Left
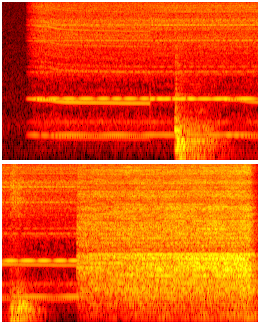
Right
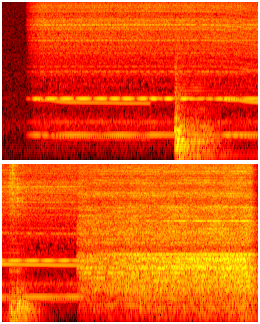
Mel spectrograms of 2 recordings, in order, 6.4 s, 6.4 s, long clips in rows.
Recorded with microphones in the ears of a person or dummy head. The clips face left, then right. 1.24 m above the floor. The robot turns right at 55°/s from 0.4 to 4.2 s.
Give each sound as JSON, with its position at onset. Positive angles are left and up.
{"t": 2.2, "sound": "a drawer", "side_deg": -25, "distance_m": 1.8}
{"t": 4.1, "sound": "a hair dryer", "side_deg": 65, "distance_m": 1.6}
